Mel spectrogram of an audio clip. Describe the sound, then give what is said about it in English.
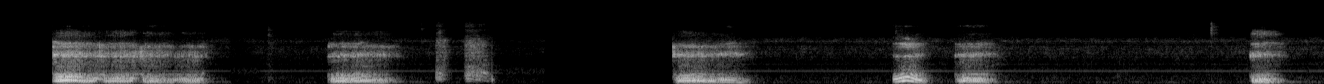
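A man clears his throat in several rough, gravelly bursts, a long hawking rasp followed by shorter grunting snorts, spaced out with silences between them, as he does retronasal tasting while holding tequila on his palate. “When you hear me clearing my throat, folks, that's just me doing some retronasal.”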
